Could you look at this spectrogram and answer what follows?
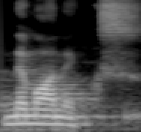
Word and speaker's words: mnemonics: this these were called mnemonics Ms silent Ms silent these are called mnemonics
